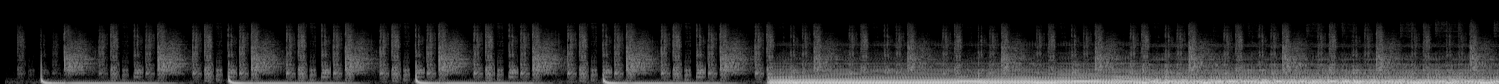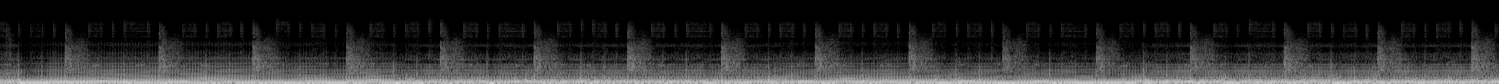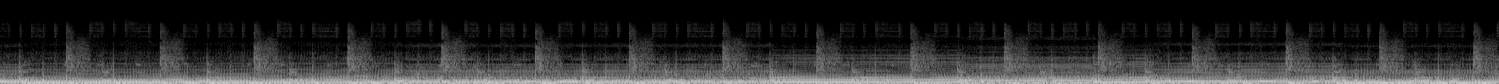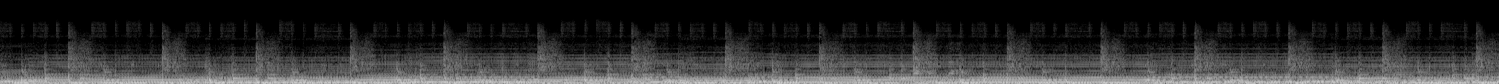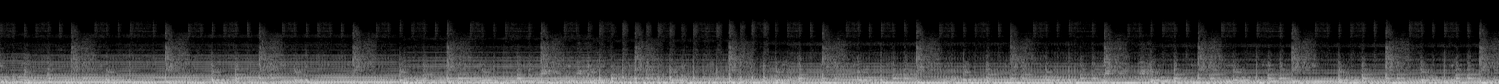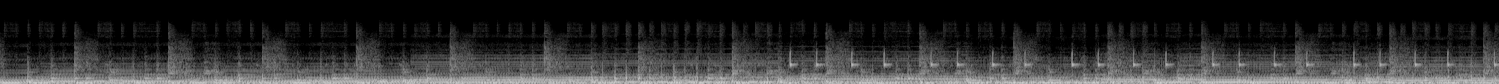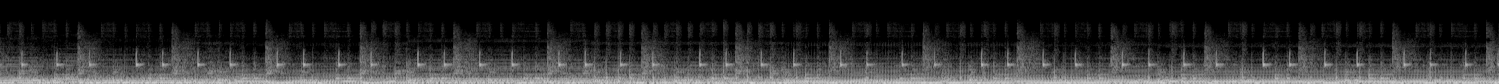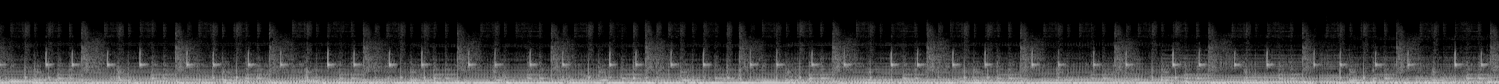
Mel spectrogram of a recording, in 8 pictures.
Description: Also recorded and mixed in Greenpoint in 1996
